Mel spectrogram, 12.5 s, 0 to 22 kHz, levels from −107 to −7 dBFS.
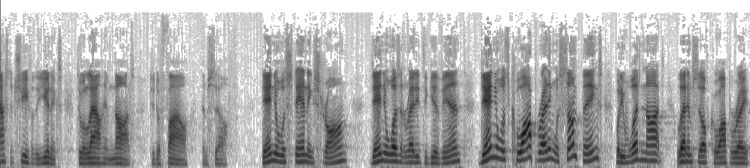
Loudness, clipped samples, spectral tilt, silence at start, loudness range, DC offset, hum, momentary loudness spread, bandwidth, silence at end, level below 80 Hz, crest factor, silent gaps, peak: -27 LUFS; under 0.1%; -5 dB/octave; 0 s; 7 LU; under 0.1%; none; 18 LU; 16 kHz; 0.05 s; -62 dBFS; 22 dB; none; -4 dBFS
